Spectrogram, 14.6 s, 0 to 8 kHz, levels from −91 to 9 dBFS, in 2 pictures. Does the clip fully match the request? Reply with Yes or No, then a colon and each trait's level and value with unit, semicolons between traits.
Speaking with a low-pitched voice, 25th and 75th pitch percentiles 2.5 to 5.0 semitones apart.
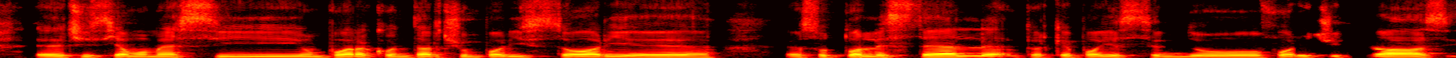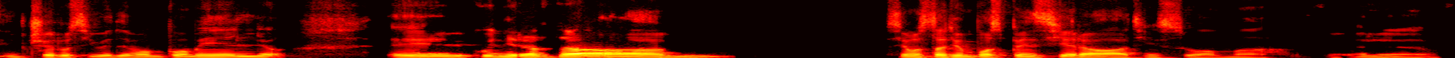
No: low, 130 Hz; narrow, 1.5 semitones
